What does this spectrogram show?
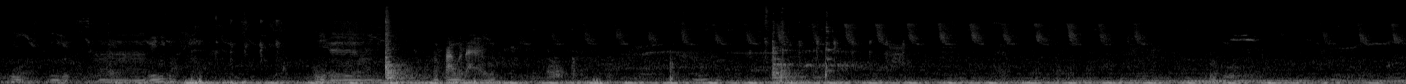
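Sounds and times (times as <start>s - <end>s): bird chirping: 0.1s - 14.0s.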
